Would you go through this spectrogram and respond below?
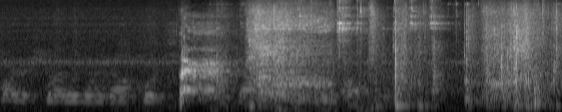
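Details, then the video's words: Scarlett, a pet bulldog wanting to play with a cat that will not join in, gives high wavering whines that climb into a sharp outburst, followed by noisy scuffling and voices indoors. "Bulldog & Cat Face Off"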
